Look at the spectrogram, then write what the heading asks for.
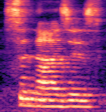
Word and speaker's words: Sanaz's: I added an extra syllable. And the reason why I had to add an extra syllable right here, when I added this apostrophe S, the reason why I added the syllable is, Sanaz is is because the name ends with a z or a s or a sh sound.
